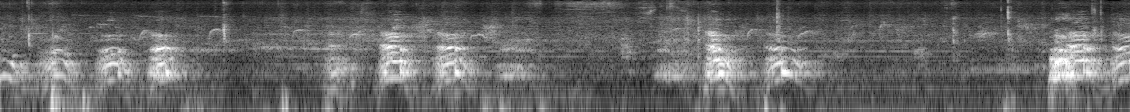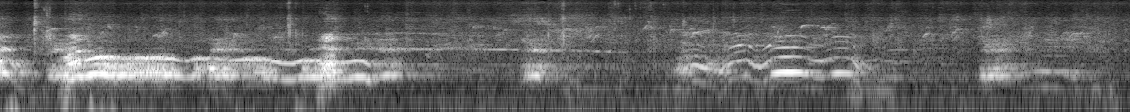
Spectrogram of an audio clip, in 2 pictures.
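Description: A dog barking in short groups of barks, with a longer drawn-out whining cry about five seconds in, then more short barks near the end.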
